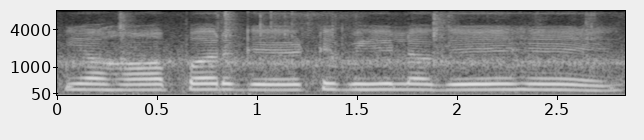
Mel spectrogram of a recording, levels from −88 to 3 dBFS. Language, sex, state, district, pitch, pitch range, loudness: Hindi, female, Rajasthan, Jaipur, 200 Hz, 195-205 Hz, -13 LUFS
